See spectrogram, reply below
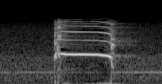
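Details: A red-crowned woodpecker calls loudly at its nest at 4:45 a.m. on 20 August 2022 in Almetyevsk region, Tatarstan, Russia: one steady, nasal, level-pitched call lasting about half a second, over a faint constant hum.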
